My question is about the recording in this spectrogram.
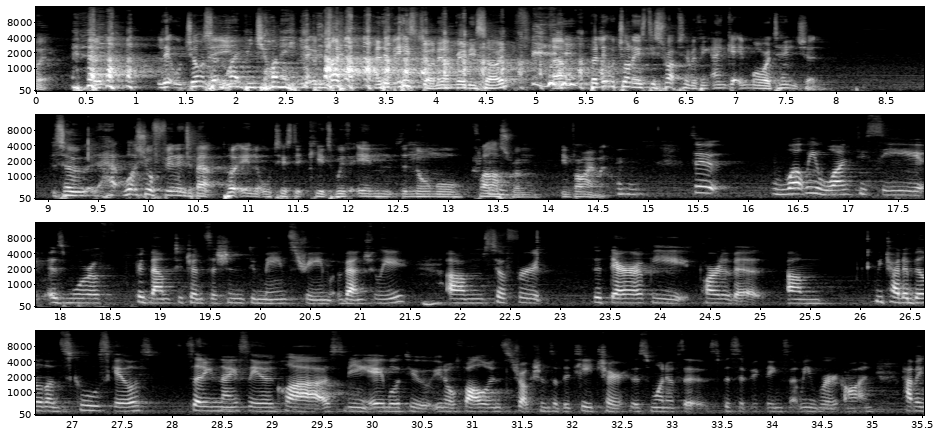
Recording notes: Recorded at Sync coffee in Kamala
